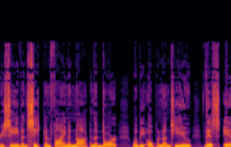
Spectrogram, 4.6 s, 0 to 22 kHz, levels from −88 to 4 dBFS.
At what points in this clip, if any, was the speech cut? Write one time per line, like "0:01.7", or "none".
none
